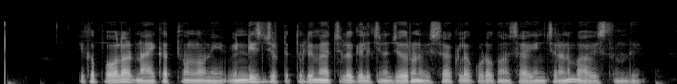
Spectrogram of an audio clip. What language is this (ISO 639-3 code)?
tel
